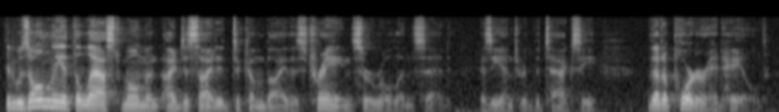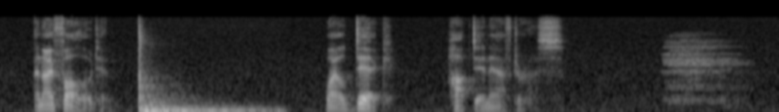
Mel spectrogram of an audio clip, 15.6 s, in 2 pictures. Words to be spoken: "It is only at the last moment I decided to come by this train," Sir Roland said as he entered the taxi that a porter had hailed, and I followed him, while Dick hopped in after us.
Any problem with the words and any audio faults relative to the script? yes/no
yes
